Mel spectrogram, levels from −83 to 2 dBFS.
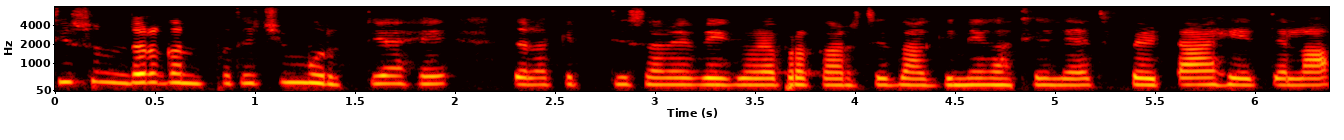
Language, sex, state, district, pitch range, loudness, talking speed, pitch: Marathi, female, Karnataka, Belgaum, 230-280 Hz, -32 LUFS, 150 wpm, 240 Hz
